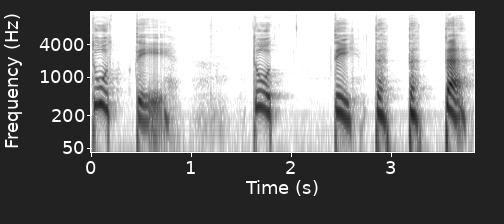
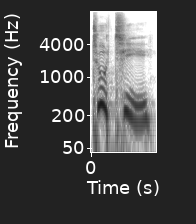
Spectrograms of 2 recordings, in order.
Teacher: The T is more like, it's not as plosive. It's a little softer and it's a little bit more right behind the teeth, like tutti, te, te, instead of tutti.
